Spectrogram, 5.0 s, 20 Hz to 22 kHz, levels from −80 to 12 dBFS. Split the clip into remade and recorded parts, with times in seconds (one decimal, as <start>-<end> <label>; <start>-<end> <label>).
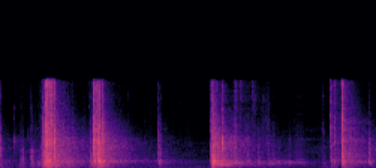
0.0-2.2 recorded; 2.2-3.4 remade; 3.4-5.0 recorded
